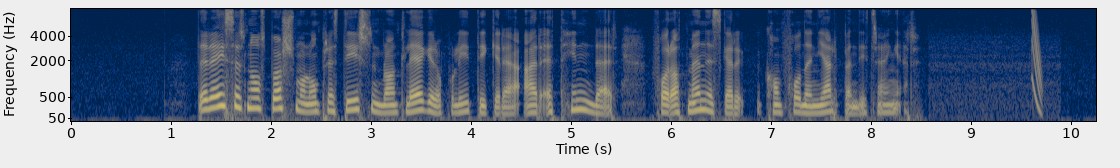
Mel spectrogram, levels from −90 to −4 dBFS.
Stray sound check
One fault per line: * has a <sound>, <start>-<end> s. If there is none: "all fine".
* has a chirp, 9.6-9.7 s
